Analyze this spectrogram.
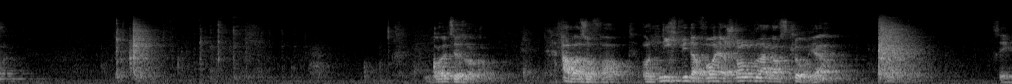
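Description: A middle-aged man talks on a telephone.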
